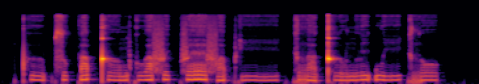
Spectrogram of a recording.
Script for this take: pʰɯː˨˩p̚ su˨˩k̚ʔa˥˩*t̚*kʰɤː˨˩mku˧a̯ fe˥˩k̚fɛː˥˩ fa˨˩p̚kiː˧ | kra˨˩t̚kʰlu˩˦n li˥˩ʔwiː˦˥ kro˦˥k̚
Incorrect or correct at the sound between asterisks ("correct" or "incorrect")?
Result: incorrect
